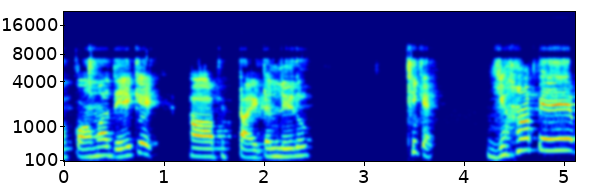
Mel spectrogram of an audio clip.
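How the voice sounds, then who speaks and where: A man's voice: high-pitched, dull audio. A man teaching programming in a coding tutorial. He explains step by step, repeats his points, and often stops to check in with the learner. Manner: explanatory, repeats points, frequent "theek hai" check-ins and hesitations. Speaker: programming instructor. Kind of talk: screen-recorded coding tutorial.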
